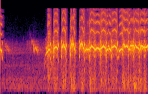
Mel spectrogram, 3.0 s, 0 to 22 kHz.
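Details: Osprey at its nest at Dunrovin Ranch with a live fish, 25 July 2018, 5:23 PM: after a near-silent start, a quick run of sharp high chirps blurs into a steady, wavering whistled call.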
